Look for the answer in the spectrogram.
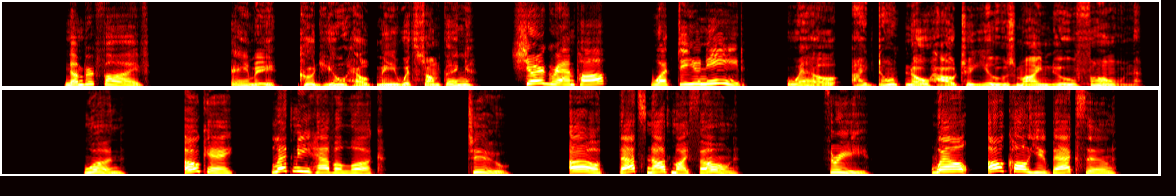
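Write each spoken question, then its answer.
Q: Well, I don't know how to use my new phone.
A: 1: Okay, let me have a look.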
